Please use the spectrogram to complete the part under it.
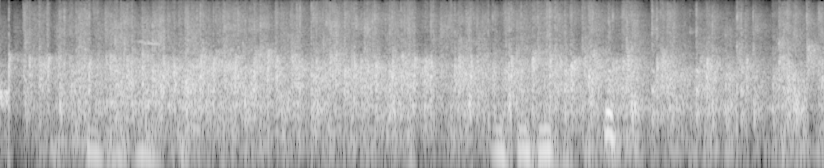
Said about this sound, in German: Ach, ist es nicht herrlich? Also normalerweise sitzen wir ja immer im Studio und jetzt auf einmal Applaus, wärmender Applaus.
